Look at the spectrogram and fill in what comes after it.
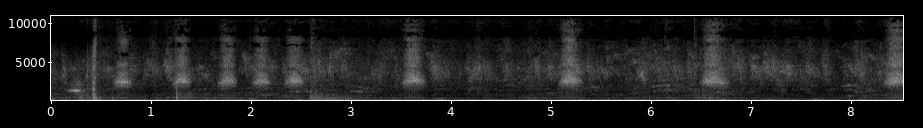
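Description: Birds chirping: a run of short, high chirps at irregular intervals, about ten in all, with a single sharp click just after the start.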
